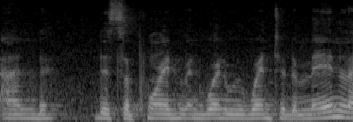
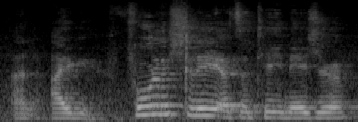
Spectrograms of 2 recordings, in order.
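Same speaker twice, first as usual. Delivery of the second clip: ordinary talk, nothing marked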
